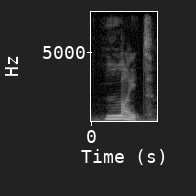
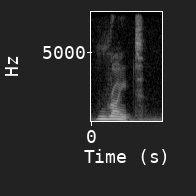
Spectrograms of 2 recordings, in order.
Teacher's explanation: i make the sound with the front part of my tongue behind my teeth and i make the r sound by making my lips come out and pulling my tongue back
